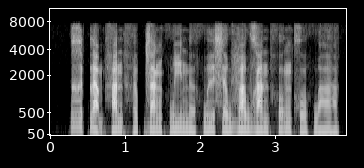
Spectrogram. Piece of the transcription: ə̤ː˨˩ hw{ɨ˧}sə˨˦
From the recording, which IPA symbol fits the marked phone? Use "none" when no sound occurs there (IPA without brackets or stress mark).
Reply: ɨ˧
